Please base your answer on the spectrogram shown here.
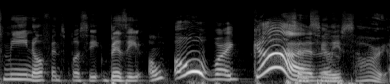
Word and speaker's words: Busy: It's Busy Phillips, who for some reason her name is not pronounced Bussy, but I'm gonna let that slide.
